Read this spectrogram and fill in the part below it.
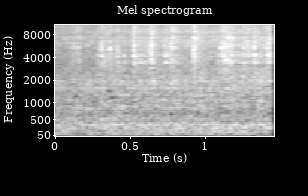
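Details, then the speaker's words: Hornby Class 31 Super Detail model diesel locomotive on a rolling road: a high buzzy whirr with gear chatter that grows louder with vibration at speed. The motor-driven fan assembly causes it, and the fan assembly is then removed. "faster we go the more noise and verbed perforation we can we can see up here and then we get into the high-speed noise"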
